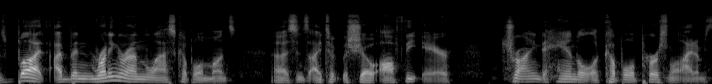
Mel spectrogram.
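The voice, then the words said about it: Unsteady voice, sounds sick. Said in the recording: “as you can hear, my voice is a little all over the place right now, um, just kicking a cold”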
